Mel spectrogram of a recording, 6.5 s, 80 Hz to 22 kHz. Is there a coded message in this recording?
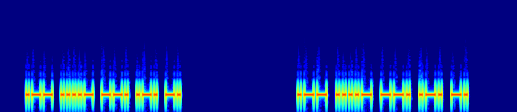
Yes: Morse code from 0.3 to 5.8 s, heard as a keyed tone, about 30 wpm, 700 Hz. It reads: W4GRN W4GRN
